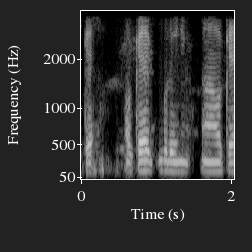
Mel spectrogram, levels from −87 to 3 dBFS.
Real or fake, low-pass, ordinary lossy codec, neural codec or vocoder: real; 3.6 kHz; none; none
